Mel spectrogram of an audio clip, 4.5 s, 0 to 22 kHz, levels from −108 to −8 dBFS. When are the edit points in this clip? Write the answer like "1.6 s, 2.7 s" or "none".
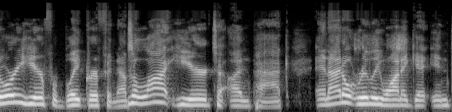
1.3 s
